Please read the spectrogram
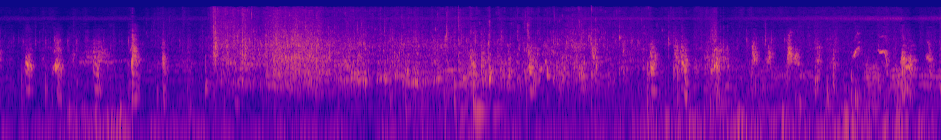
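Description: Ducks quacking repeatedly in short calls, with a splashing rush of water for a couple of seconds about two seconds in as dirty drinking water is poured out of a tub.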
